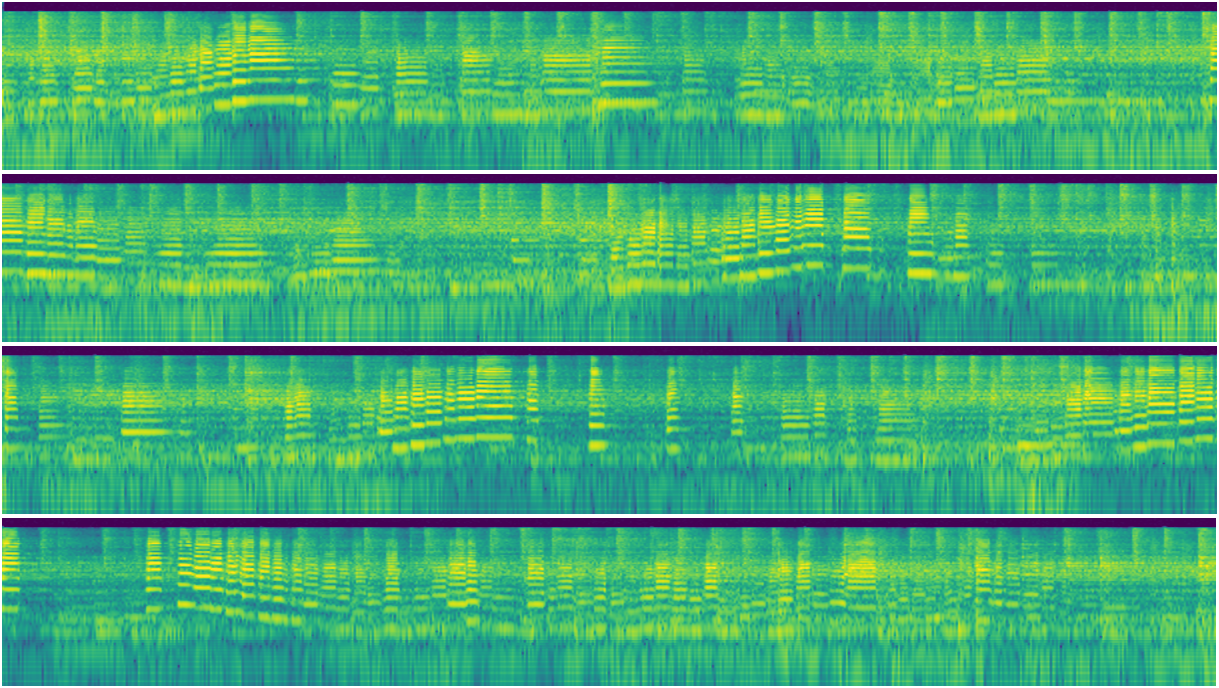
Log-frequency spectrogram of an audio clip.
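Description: Live jazz quartet: a trumpet solos in quick runs that climb and fall in pitch, over piano, upright double bass and drum kit.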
